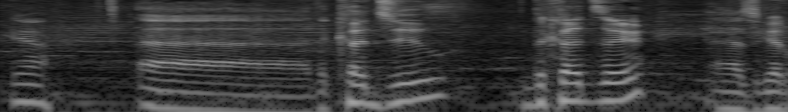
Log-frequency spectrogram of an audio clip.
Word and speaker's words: kudzu: I said it right. Yes, you did. You said it like a Southerner. I was calling it Kudzo for the longest time. This Cujo is ridiculous. I thought Robert was very nice, not to correct you when you would say, "Hey, do you have that Kudzo?" He knew if he just kept giving me enough moonshine, eventually I'd say it right. And he's a smart man.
